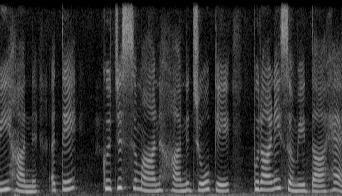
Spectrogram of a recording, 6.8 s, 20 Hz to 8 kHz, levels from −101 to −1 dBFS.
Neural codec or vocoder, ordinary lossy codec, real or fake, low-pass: none; none; real; none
